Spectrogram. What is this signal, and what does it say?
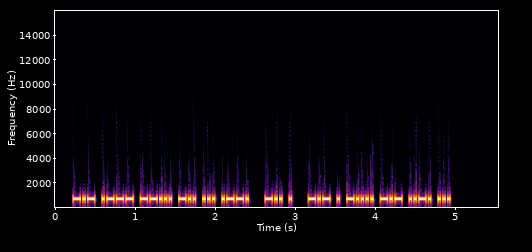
Morse code, heard as a keyed tone, about 40 wpm, 700 Hz. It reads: KJ7DSP DE KE6KFS
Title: USA Callsign DE Callsign - 6 Characters - 40wpm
